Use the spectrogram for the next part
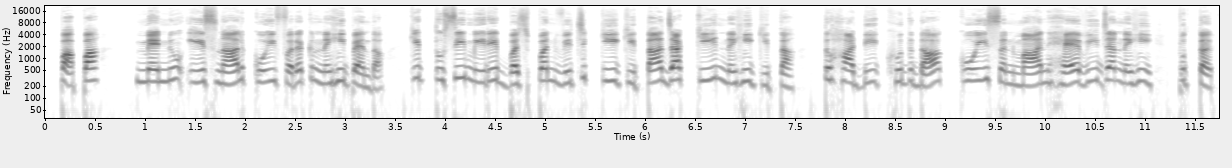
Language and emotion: Punjabi, disgusted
